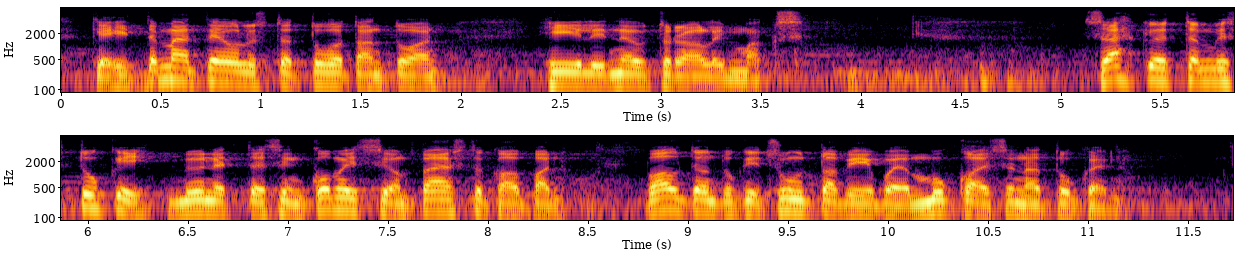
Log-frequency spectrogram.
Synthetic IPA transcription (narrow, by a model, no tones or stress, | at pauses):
kehit̪ːæmæːnt̪e̞olːˑist̪ɑt̪uot̪ɑnt̪oɑn | hiːline̞ut̪rɑːlimːɑks | sæhkøyt̪ːæmist̪ukimyønːet̪ːæisiːŋkomisːio̞mpæːst̪økɑupɑn | ʋɑlt̪iont̪ukinsuːnt̪ɑʋiːʋojemmukɑisenɑt̪ukenɑ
